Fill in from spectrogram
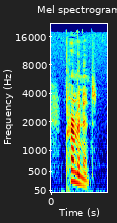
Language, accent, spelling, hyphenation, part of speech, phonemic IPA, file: English, US, permanent, per‧ma‧nent, adjective / noun / verb, /ˈpɝ.mə.nənt/, En-us-permanent.ogg
- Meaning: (adjective) 1. Without end, eternal 2. Lasting for an indefinitely long time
